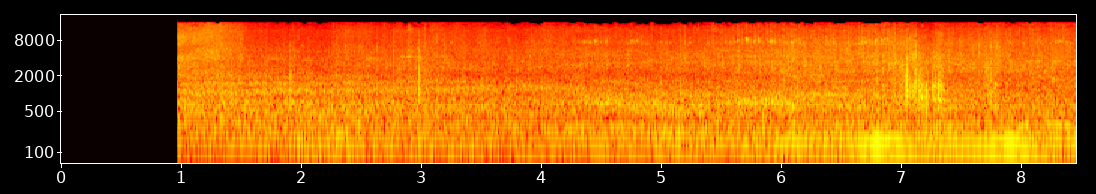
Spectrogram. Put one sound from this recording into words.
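A car engine runs as a car drives slowly past.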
